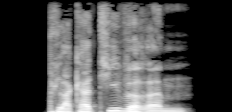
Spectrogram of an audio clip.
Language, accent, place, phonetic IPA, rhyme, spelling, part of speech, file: German, Germany, Berlin, [ˌplakaˈtiːvəʁəm], -iːvəʁəm, plakativerem, adjective, De-plakativerem.ogg
- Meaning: strong dative masculine/neuter singular comparative degree of plakativ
